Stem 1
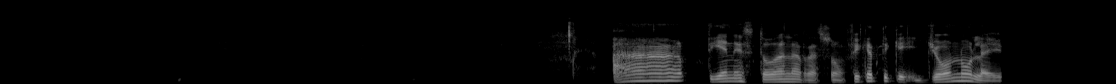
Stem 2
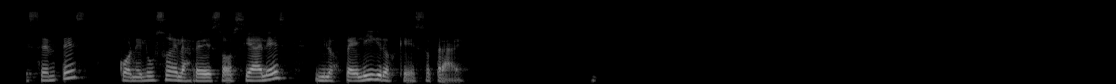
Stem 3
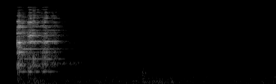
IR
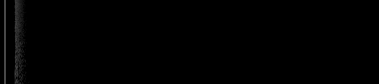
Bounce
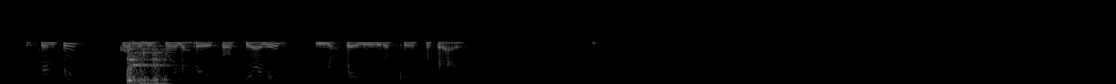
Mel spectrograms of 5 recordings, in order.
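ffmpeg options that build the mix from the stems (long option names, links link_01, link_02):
-filter_complex "[1:a]acompressor=threshold=-39dB:ratio=4,volume=-6dB,asplit=2[link_01][link_02];[link_02]volume=-20.5dB[link_03];[2:a]asoftclip=type=tanh:threshold=-25dB,adelay=1100,volume=-1dB[link_04];[3:a]atrim=start_sample=2205[link_05];[link_03][link_05]afir=irnorm=-1:irlink=0[link_06];[link_01][link_04][link_06]amix=inputs=3:normalize=0,lowshelf=frequency=430:gain=4,lowpass=frequency=2500:width_type=q:width=0.5098,lowpass=frequency=2500:width_type=q:width=0.6013,lowpass=frequency=2500:width_type=q:width=0.9,lowpass=frequency=2500:width_type=q:width=2.563,afreqshift=-2900"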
